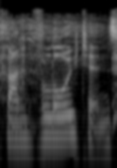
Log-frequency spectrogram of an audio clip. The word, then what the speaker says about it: Vleuten: Van Vleuten, I say, but Rose is sitting next to me and I know that she says Van Vleuten, so I should say it properly, Van Vleuten, with Chloe Hosking in third.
